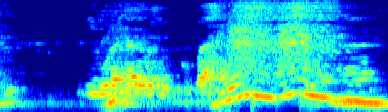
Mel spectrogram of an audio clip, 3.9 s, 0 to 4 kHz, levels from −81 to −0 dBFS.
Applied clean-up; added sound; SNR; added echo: classical method WPE with log-MMSE.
